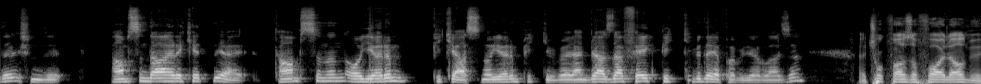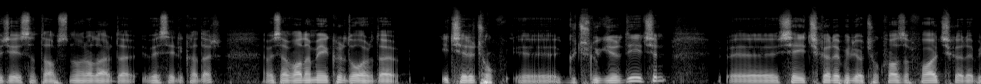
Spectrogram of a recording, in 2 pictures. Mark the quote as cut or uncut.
cut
